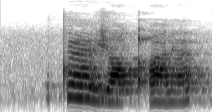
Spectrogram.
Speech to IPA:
t œ̃ ʒ ɔ qʼ ã ɾ ə̃

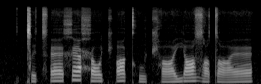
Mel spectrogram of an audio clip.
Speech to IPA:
ǀ ɪ˩ t͡sʼ æː˧ x æ˥ ħ ɔː˧ t͡ʃʼ ɑ˧˥ kʰ u˩ t͡ʃʰ ɑː˩˧ j ɑ˧˥ zˤ ə˞˩ tˤ æː˩˧

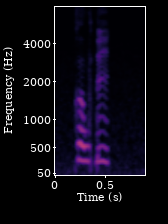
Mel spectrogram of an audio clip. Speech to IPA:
k ə̤˨˩ w ɗ i˨˩ k̚

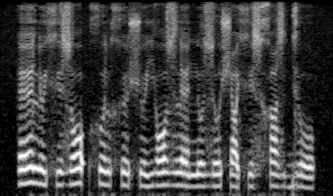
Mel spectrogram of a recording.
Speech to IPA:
ɛ l ʏ xʲ ʊ z ɔ ʔ x ʊ l x ʏ ʃ ʏ j ɔ z l ɛ n ʊ z ʊ ʃ ɑ xʲ ʊ z x ɑ z ɡʲ o

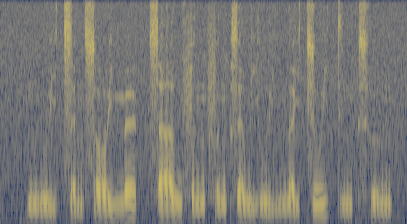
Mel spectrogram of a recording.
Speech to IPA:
ŋ uː˨˩ j t͡s ɐ˨˩ n s ɔː˨˥ j m œː˥ k̚ s aː˨˥ w f ɐ˨˥ ŋ f ɐ˨˥ ŋ t͡s ɐ˨ w j uː˨˩ j n̪ ɐ˨˧ j t͡s uː˥ j t̪ ɪ˨ ŋ t͡sʰ ʊ˨ ŋ

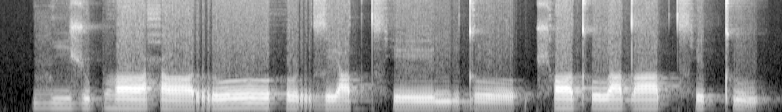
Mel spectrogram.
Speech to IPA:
v i ʒ u p ɦ ɒː ħ ɒː r oː h o r z eː tˤ t͡sʰ eː ŋ i d oː | t͡ʃʰ ɒ tʰ oː dˤ oː tˤ t͡sʰ e p tʼ u

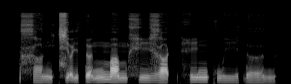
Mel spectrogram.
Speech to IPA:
x a̤˨˩ ŋ t͡ɕ ə̰˧˥ j ɗ ə̰˧˥ n m a˧ m x i˧ ɣ a˨˩ k̚ h i˧ ŋ k w i̤˨˩ ɗ ə̤ː˨˩ n

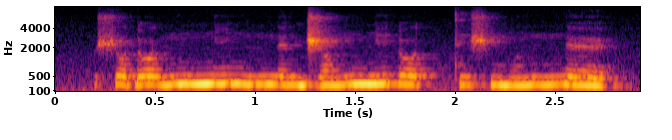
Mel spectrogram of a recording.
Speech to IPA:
ʃ ɔ ɗ ɔ l nː ĩ nː ɛ n d͡ʒ ɒ nː i ɗ ɔ tː i ʃ m b ɔ̃ nː ɛ

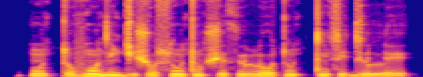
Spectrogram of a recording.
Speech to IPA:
p ũ tː o v õ d ẽ ɟ i ʃ o s ũ t ũ ʃ ɨ θ ʉ lː o t ũ tː ĩ s i d ɨ lː e

